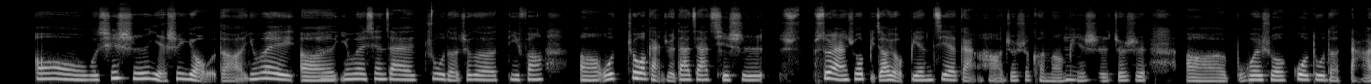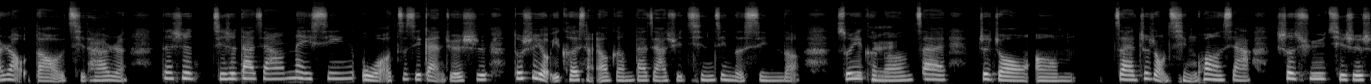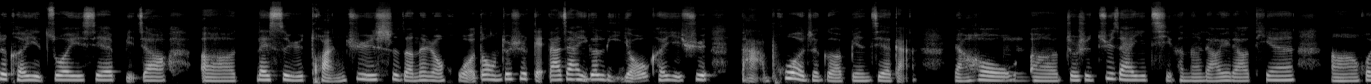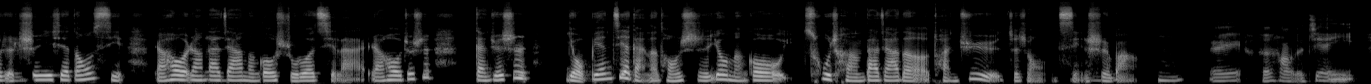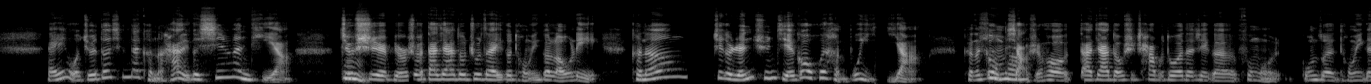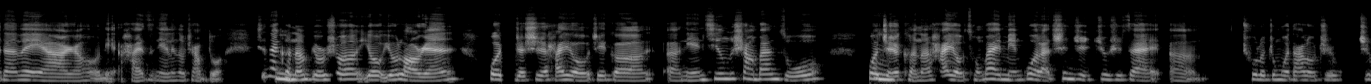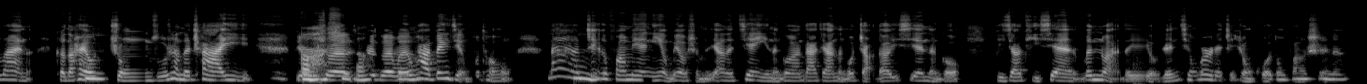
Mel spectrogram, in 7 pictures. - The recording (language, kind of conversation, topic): Chinese, podcast, 如何让社区更温暖、更有人情味？
- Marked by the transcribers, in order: other background noise; laughing while speaking: "哦"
